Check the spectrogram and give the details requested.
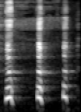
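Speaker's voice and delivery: sudden high laughing burst; burst of laughter. Real, not acted. Laughing at her own slow-motion yell. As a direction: laugh at yourself. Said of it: "It's not funny".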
